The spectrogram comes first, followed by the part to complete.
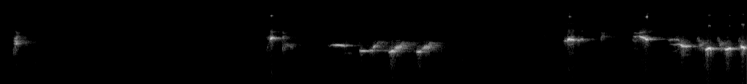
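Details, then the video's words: Greater green leafbird song from a master recording for training songbirds: short clear whistled phrases and chirps separated by silent gaps, ending in a run of quick descending whistled notes; no background noise. "Masteran Suara Cucak Ijo"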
